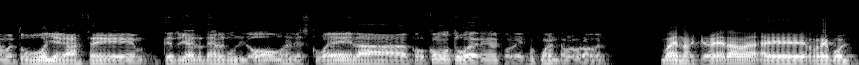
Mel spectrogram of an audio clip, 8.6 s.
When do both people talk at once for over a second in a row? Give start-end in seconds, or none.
none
